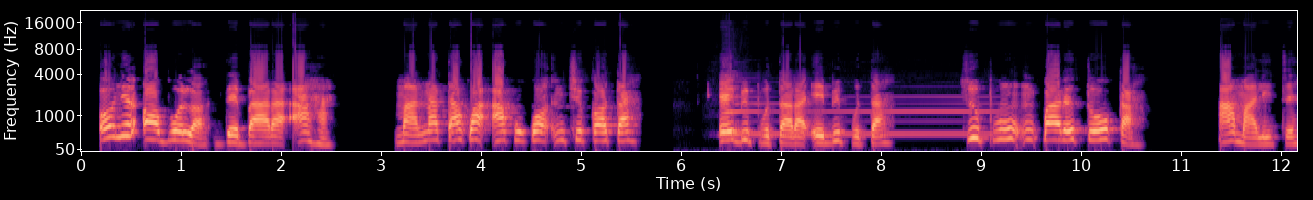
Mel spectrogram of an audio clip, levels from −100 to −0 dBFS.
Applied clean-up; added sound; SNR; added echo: none; Wind instrument, woodwind instrument; 18 dB; none.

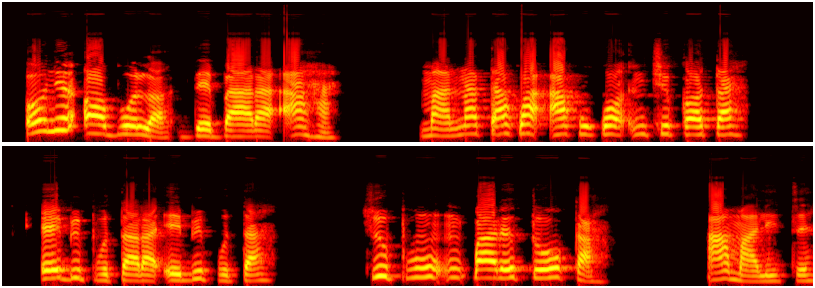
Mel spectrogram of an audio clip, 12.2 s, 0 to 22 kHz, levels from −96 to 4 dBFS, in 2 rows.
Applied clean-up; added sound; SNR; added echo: none; none; none; none.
